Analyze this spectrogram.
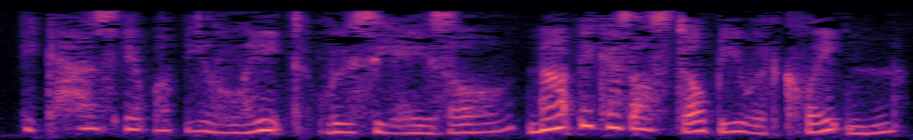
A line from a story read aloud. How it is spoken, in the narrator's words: I whisper, hoping the man waiting just behind me doesn't hear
